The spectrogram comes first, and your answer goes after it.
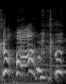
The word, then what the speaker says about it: conch: Yeah, isn't a conch also a shell you find on the beach? No, a conch. It's the CH, if you pronounce ch, with the word conch.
